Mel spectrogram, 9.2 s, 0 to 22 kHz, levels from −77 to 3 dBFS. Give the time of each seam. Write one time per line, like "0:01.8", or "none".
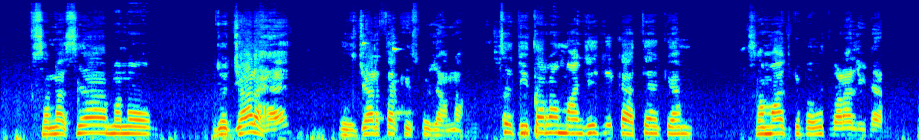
0:05.0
